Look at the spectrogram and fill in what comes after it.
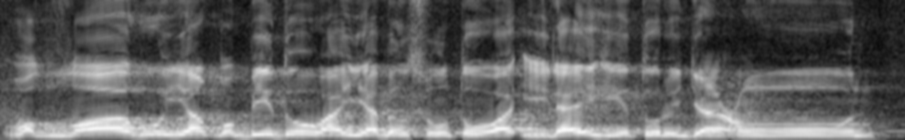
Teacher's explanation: huruf shad di sini bisa diganti bunyinya dengan huruf sin. Di antara hikmahnya kenapa shad di sini boleh dibunyikan dengan huruf sin adalah bahwa huruf shad ini memiliki sifat yang termasuk sulit sekali diucapkan, yaitu sifat itbaq. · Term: diganti dengan huruf sin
